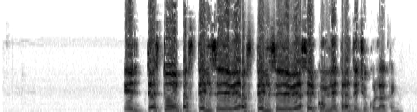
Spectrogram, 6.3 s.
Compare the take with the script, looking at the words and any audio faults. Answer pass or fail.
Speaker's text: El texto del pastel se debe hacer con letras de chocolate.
fail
